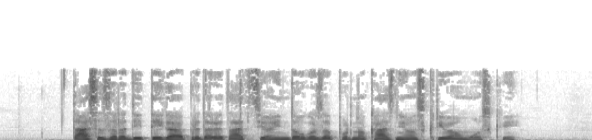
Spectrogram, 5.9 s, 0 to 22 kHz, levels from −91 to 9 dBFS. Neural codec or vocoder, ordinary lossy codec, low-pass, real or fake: vocoder, 48 kHz, 128 mel bands, Vocos; MP3, 48 kbps; 19.8 kHz; fake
